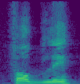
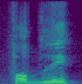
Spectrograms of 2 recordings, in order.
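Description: The two takes are said the same way.

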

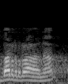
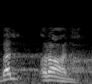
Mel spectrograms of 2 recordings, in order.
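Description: First: The two words run together without a pause. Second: A brief pause separates the two words. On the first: The two words sound like one word. The speaker calls it wrong. "كأنها كلمة واحدة" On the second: The two words stay distinct words. The speaker calls it right. "لكنهم يفصلون، يقولون بل ران"

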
